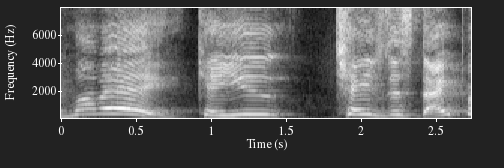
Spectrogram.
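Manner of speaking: mock high yell, called out loudly as if across rooms. Retelling calling to mother from another room: imitating own yell. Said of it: "I'm yelling from one room to my mother".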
